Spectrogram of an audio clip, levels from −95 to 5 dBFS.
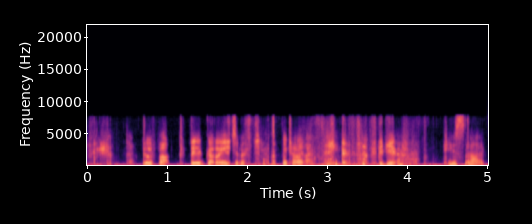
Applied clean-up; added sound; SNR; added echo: neural diffusion model UNIVERSE++.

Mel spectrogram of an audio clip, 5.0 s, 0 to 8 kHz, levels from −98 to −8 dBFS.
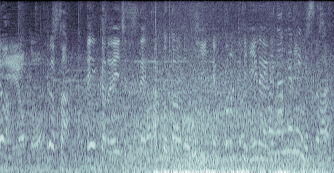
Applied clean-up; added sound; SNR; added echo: none; Car passing by; -5 dB; none.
